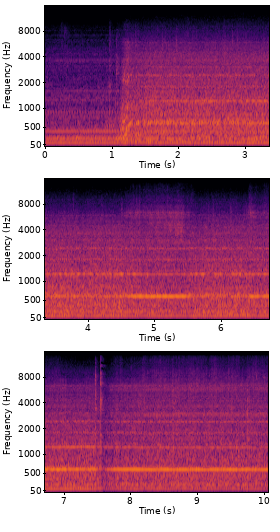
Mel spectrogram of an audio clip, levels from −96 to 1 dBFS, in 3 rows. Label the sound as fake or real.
real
